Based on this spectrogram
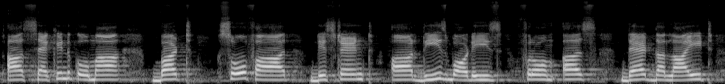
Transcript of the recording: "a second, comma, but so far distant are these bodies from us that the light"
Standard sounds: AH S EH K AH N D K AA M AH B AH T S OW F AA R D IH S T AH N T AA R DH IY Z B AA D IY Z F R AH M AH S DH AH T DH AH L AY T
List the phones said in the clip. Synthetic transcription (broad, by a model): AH S EH K AH N D K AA M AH B AH T S OW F AA R D IH S T AH N T AA R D IY Z B AA D IY Z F R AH M AH S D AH T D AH L AY T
